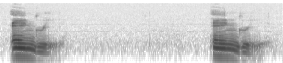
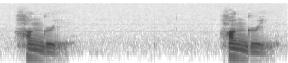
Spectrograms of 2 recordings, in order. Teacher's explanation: We have the kind of the flat A sound in angry and flat U sound in hungry.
